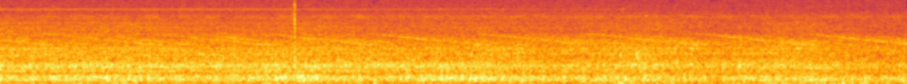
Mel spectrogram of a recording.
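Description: Passenger train's coaches rolling away over the rails: a steady rumble and rattle of wheels on track as the train recedes. A faint high falling tone repeats about once a second above it.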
